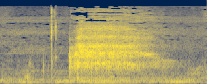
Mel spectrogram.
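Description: A man slurping a sip of coffee from a glass mug: a small click, then a loud airy slurp of just under a second that fades out.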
